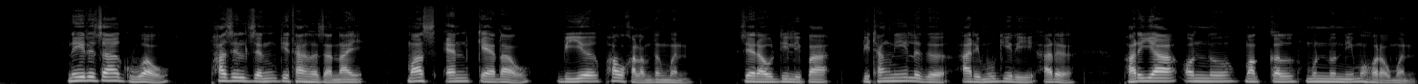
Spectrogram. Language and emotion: Bodo, neutral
